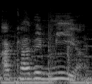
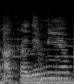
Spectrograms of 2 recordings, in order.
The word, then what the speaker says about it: academia: ya habla en portugués esa palabra se pronuncia academía pero no se refiere a las academias donde nosotros vamos a estudiar sino a los gimnasios entonces aquí academia se dice academía pero es los lugares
